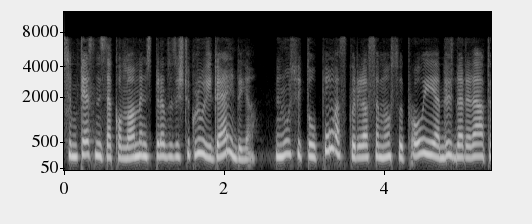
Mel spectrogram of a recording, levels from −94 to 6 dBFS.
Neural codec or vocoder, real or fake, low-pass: codec, 16 kHz, 0.5 kbps, FunCodec, trained on Chinese and English, 25 frames a second; fake; 7.2 kHz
